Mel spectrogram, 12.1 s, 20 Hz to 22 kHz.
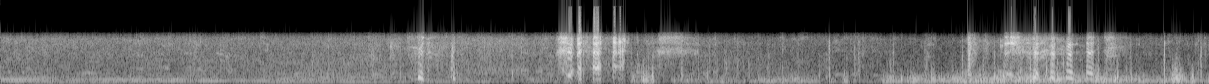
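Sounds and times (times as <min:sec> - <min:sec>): running footsteps thumping: 0:05.0 - 0:12.0.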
